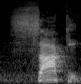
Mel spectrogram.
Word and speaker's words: Socci: Dr yeah gorgeous drink that's why I say saki like the drink but no one can get it correct because I think what's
